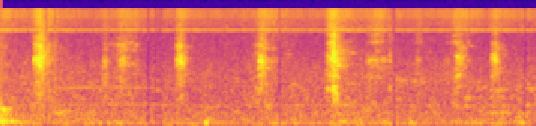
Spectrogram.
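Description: A pen or marker writing: five or six short strokes, spaced irregularly, over faint room hiss.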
